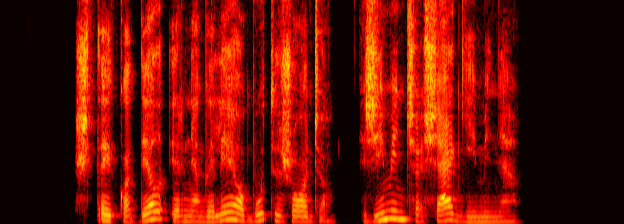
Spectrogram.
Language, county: Lithuanian, Vilnius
